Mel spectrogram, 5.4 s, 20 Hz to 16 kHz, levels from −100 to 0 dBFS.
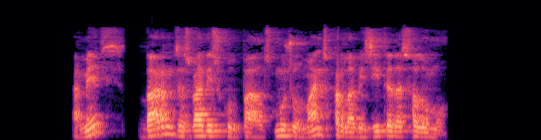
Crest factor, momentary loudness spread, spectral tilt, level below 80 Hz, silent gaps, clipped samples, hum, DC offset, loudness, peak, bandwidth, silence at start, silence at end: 20 dB; 8 LU; -5 dB/octave; -62 dBFS; 1.26-1.38 s; under 0.1%; none; under 0.1%; -20 LUFS; 0 dBFS; 7.8 kHz; 0.75 s; 1 s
